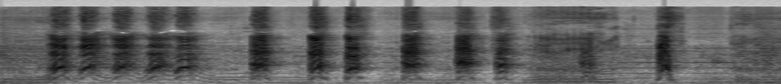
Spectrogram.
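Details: Pair of Siberian huskies yelling at a dog that stole a little husky's binky: five quick barks in a row, then about seven more spaced sharp barks, with low growly undertones between.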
